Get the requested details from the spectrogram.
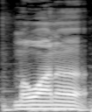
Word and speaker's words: Moana: But anyway, so it was a Moana.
